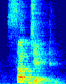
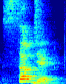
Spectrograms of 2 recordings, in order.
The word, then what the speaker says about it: subject: Sub, the first syllable is stressed. Subject.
